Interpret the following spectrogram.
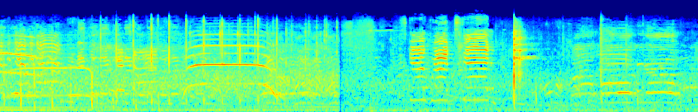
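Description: Players and spectators shouting long, drawn-out calls across the ball field. After a cut, more shouting, then one sharp crack of a bat hitting a pitched ball about three-quarters of the way in, the loudest sound, followed by further yelling.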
